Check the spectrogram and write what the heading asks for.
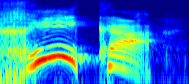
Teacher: percebam o som do R ficou potente ficou forte ele está no início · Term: R no início forte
